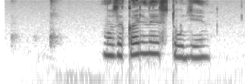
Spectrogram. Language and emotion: Russian, neutral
